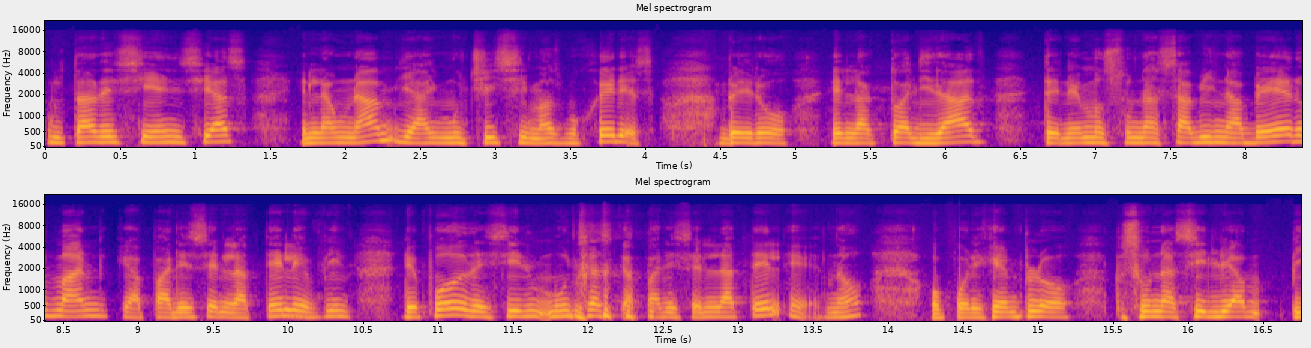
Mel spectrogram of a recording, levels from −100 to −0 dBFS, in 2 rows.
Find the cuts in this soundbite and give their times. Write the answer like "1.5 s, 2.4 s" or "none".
4.5 s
